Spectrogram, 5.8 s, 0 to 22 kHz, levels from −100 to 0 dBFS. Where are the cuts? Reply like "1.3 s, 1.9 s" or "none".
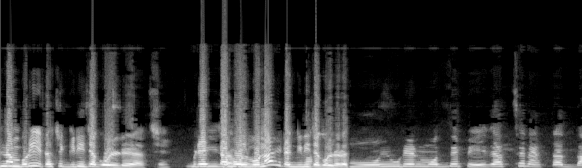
3.5 s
